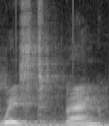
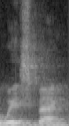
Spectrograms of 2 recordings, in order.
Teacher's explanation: can be grammatically pronounced in english as west bank with the t or west bank without the t right so it's a variable phenomenon they're both grammatically acceptable in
